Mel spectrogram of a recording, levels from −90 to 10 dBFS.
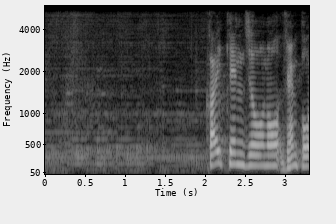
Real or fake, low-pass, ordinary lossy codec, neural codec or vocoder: fake; 5.4 kHz; none; codec, 44.1 kHz, 2.6 kbps, SNAC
